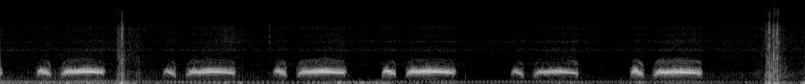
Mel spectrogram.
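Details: Spotted dove repeating its quick thổ khàng coo: six paired phrases, a short hoot then a longer mellow one, spaced about a second apart. There is a low hum and a couple of sharp clicks.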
